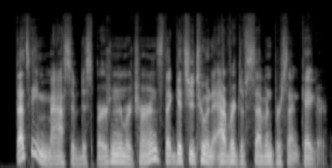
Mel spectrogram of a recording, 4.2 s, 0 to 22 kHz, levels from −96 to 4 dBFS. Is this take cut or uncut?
uncut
